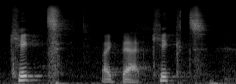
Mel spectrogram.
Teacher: So K is voiceless, so you add the T. · You have a T allomorph if the sound before it is voiceless.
